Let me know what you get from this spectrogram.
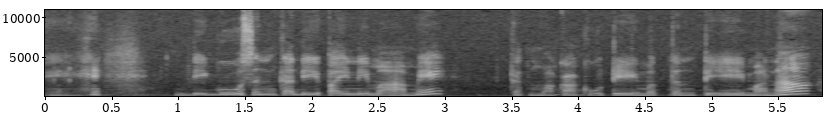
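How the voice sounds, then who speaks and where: A woman's voice: medium pitch, expressive, measured pace. A woman playing an innocent, curious youngster in an audio drama, asking questions in a hesitant way. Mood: inquisitive. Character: innocent, inquisitive young child asking her aunt questions. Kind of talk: Ilocano audio drama acting.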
